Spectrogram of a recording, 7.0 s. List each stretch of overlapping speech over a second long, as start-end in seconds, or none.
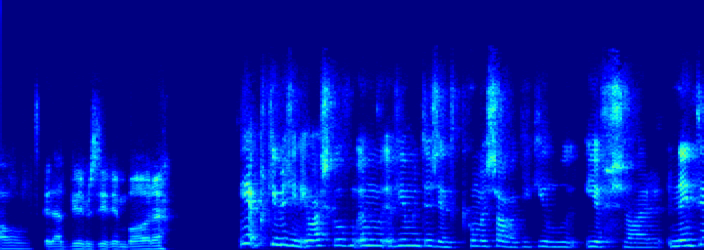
none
